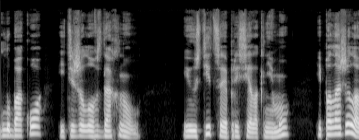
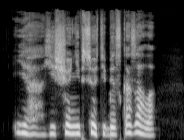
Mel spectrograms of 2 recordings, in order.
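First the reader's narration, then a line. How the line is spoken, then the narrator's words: Trembling voice. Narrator (Russian): начала она дрожащим голосом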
